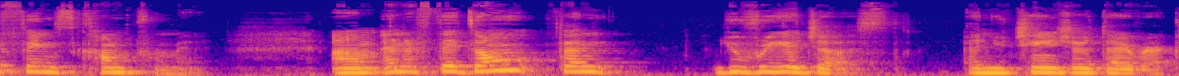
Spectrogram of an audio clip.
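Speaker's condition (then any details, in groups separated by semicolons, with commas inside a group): No condition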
